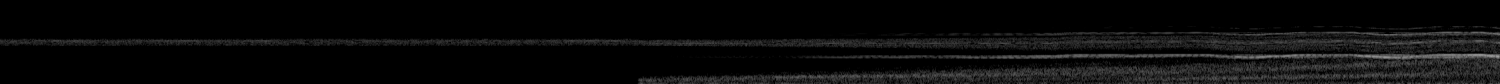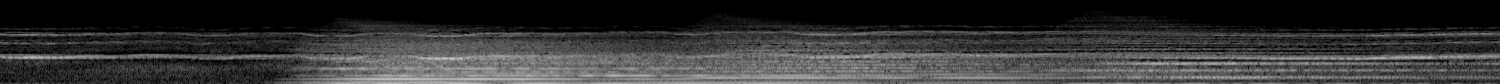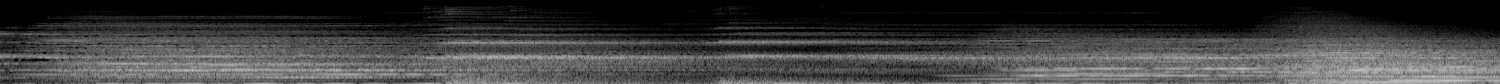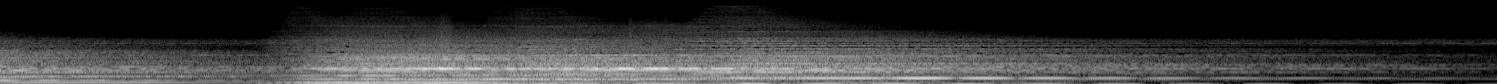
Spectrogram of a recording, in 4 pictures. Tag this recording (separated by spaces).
horror insects swarm creature thriller free creepy shining soundtrack monster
